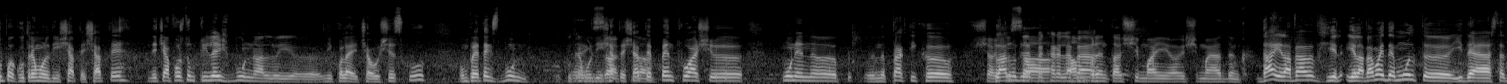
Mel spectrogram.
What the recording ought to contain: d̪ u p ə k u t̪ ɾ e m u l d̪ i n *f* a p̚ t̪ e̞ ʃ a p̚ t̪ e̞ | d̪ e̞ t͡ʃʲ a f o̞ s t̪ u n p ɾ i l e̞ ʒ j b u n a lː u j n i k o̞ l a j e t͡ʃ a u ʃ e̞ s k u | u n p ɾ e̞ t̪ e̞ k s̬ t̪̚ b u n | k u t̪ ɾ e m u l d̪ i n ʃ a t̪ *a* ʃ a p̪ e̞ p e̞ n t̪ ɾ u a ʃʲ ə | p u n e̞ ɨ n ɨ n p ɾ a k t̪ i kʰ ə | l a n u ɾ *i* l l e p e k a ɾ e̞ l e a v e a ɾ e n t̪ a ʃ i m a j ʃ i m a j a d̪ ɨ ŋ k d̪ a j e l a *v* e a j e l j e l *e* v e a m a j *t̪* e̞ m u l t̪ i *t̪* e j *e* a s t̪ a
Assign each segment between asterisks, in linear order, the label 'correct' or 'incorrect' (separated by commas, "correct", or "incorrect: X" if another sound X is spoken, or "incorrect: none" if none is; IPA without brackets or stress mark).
incorrect: ʃ, incorrect: e, correct, correct, incorrect: a, incorrect: d̪, incorrect: d̪, incorrect: a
